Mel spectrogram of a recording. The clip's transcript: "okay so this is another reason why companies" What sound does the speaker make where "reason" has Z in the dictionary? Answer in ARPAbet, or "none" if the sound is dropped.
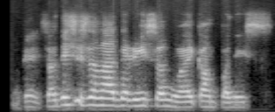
S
